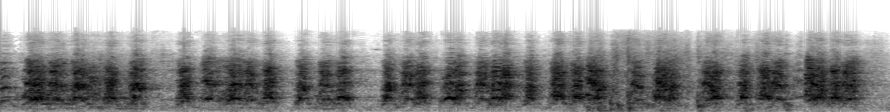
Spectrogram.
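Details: Dobermanns Rocco and Bridget acting crazy: nonstop, rapid, raspy barking at roughly three barks a second, loud and steady from start to finish.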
